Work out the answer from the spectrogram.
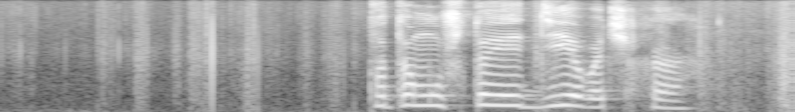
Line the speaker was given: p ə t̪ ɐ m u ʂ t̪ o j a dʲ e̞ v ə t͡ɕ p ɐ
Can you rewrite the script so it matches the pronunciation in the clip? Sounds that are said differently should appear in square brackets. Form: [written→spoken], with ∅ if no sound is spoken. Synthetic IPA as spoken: p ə t̪ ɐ m u ʂ t̪ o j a dʲ e̞ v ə t͡ɕ [p→k] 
